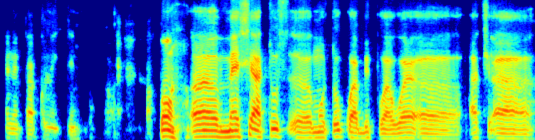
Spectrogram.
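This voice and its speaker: Slow, hesitant low-voiced man. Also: fairly bright tone, no room sound. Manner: hesitant, many fillers. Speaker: online class organizer. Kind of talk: closing remarks on a video call.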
